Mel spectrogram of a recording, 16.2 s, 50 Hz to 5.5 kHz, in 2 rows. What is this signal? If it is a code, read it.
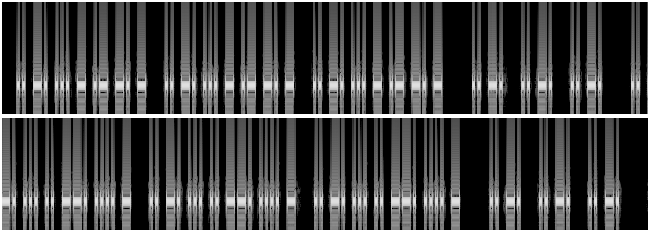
Morse code, heard as a keyed tone, about 34 wpm, 600 Hz. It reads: INSTANT INSTANT INSTANT IN IN IN INSIGHT INSIGHT INSIGHT IN IN IN
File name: IN7 35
